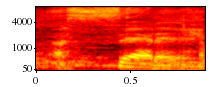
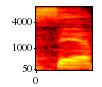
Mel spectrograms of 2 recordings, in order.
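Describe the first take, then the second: First: The name is said ending in a 'set-ay' sound. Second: The name is said ending in a 'seer' sound. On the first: This is the name's original pronunciation. The speaker calls it right. "but it's actually a Sete" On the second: This is how the customers call it. The speaker calls it wrong. "come down to a seer lounge"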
